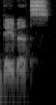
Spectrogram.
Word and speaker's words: Davies: So, there there's this kind of view that's that's developed by people like uh Father Brian Davis, uh the spelled like Davies, in case anyone is is curious about this sort of view.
